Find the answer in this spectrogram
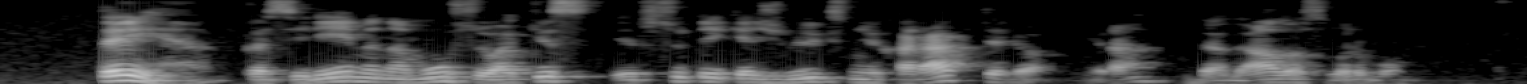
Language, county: Lithuanian, Šiauliai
